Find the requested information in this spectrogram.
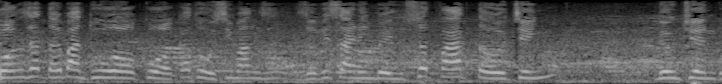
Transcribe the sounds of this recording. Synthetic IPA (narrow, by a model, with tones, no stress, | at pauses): əŋzə˦˥t̚t̪əː˨˦jɓaː˧˩nt̪ʰu˧əku˧˩əkaː˦˥k̚t̪ʰo˧˩si˧ma˧ŋzəː˧˩vi˦˥t̚saː˧nï˧ŋ̟ɓï˨˩ŋ̟swə˦˥t̚faː˦˥p̚t̪ɨ˨˩t͡ɕï˨˦ŋ̟ | ɗɨ˨˩əŋt͡ɕwi˨˩ənk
